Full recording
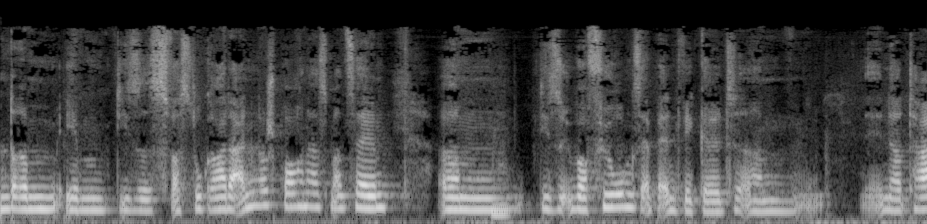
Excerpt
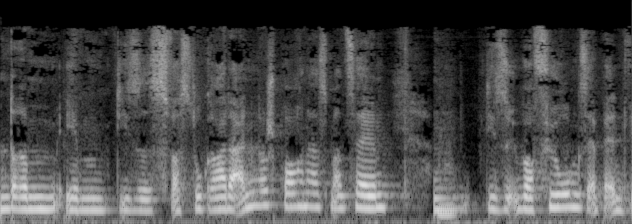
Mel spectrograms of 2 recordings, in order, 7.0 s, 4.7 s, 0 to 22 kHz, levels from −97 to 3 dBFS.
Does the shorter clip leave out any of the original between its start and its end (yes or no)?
yes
